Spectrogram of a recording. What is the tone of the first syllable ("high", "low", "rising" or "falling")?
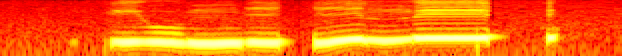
low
